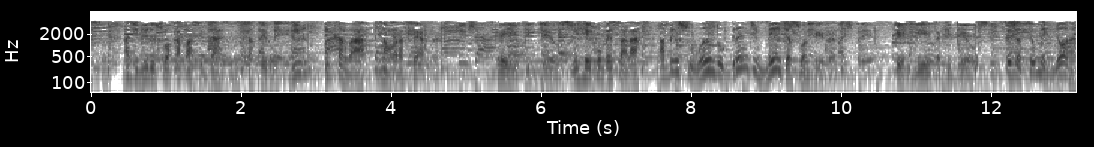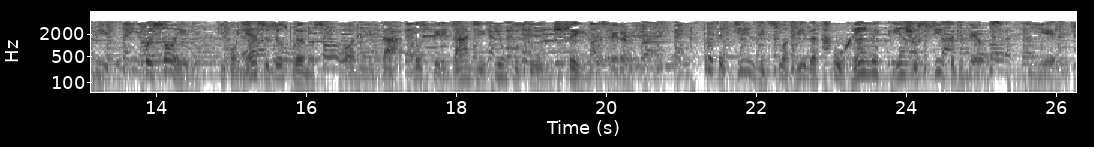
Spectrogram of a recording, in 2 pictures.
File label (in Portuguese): AMIZADE GERAL, Telemensagens, Gospel, masc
